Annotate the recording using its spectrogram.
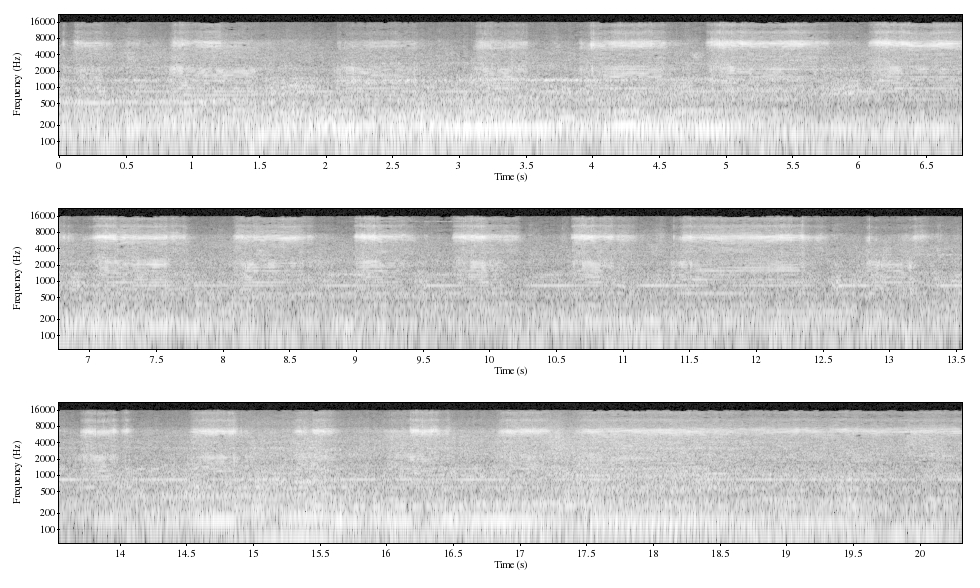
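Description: Electric hair clippers running as a barber trims the hair on top of the head, with short higher bursts recurring every second or so.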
